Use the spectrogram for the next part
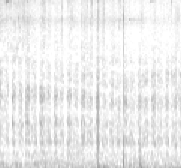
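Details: Kali, a Belgian Malinois worn out after climbing a steep mountain trail on a hike, pants in fast, steady, evenly spaced breaths, with a few sharp clicks and scuffs over the breathing.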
